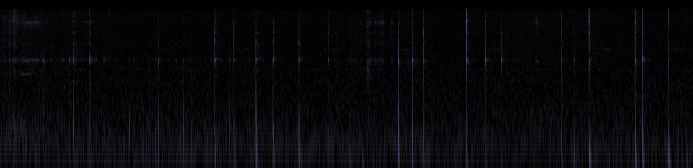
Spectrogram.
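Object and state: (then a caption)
Wooden object. Fingertips tap on a wooden object in a quick, irregular series of sharp, dry clicks that stop almost instantly. A faint low hum and soft hiss run steadily underneath.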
